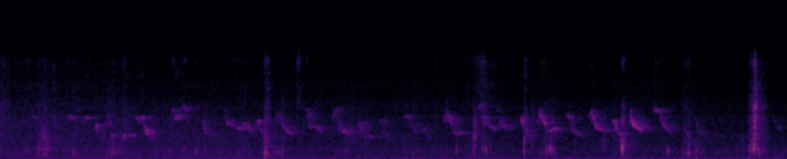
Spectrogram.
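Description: Small birds chirping in quick series of short, high, downward-slurred notes, with a few irregular sharp crunching steps.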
